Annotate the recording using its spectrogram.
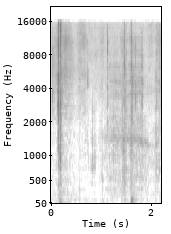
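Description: Faint handling clicks as fingers work an insulating sleeve over a switching transistor on a circuit board, with one sharper click just after the start, a soft knock later on and another click near the end.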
